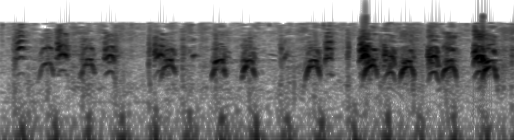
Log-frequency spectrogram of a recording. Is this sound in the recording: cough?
no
